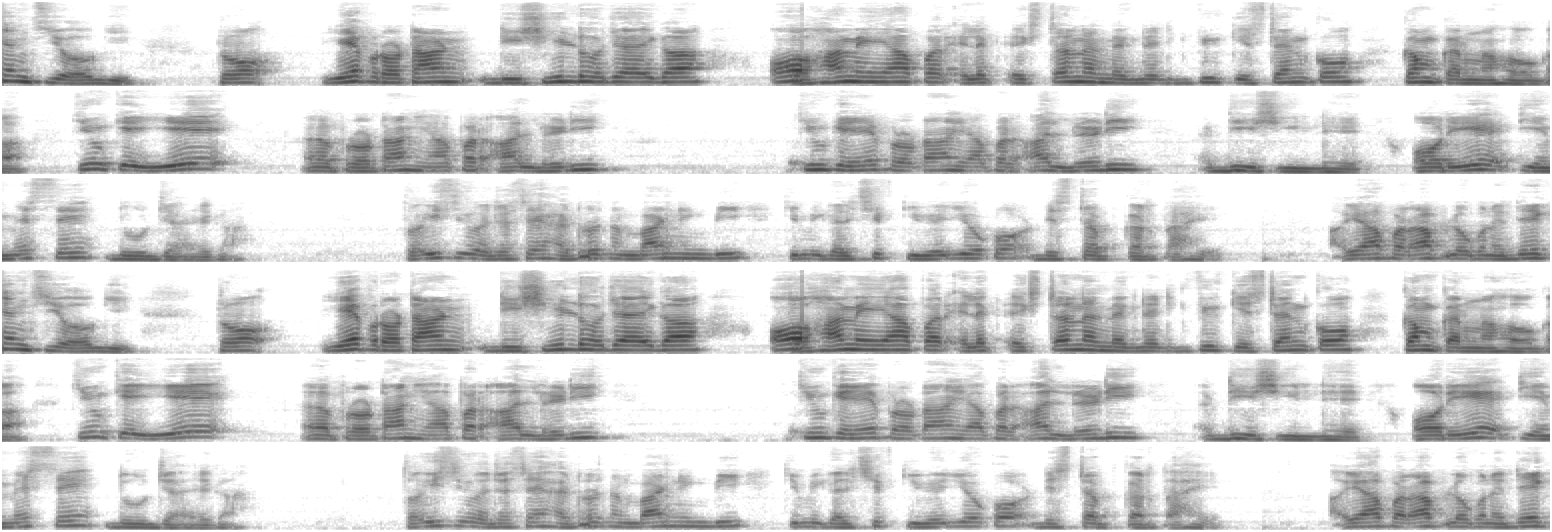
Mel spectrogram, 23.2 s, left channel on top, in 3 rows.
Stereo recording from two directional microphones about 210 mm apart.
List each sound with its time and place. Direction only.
0.0 s speech: 45° right (ahead or behind)
9.2 s speech: 45° right (ahead or behind)
11.7 s speech: 50° right (ahead or behind)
